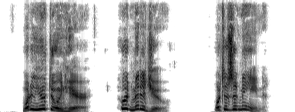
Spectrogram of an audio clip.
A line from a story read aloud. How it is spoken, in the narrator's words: she cried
